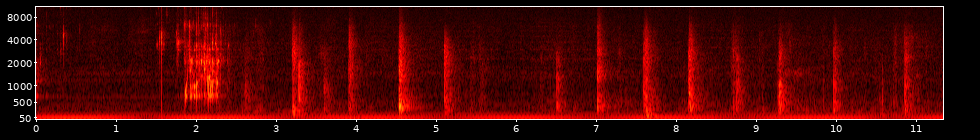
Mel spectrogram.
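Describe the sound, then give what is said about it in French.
Drops are added one at a time to a glass of water, making a steady series of small, soft plinks and drips at fairly even intervals after a brief burst of splashing early on. “un verre d'eau et y mettre quelques gouttes.”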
